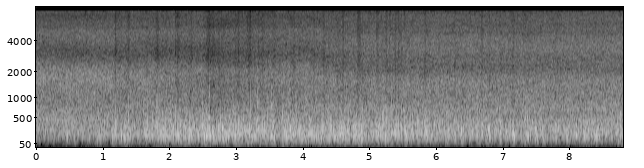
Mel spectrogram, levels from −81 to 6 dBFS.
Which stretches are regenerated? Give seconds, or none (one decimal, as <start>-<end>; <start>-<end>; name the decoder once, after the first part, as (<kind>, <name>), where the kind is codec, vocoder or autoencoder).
none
